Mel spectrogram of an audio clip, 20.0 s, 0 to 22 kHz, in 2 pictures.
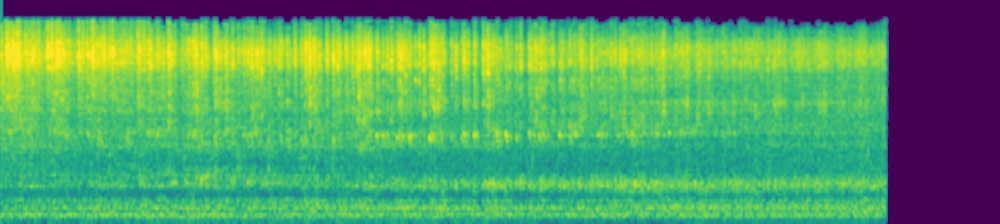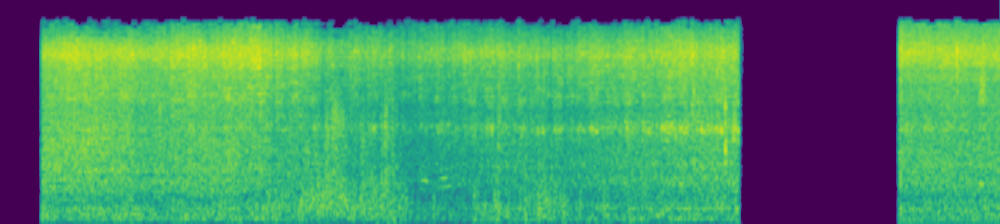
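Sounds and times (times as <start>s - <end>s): pickup exhaust rumbling: 0.0s - 8.9s, 10.4s - 17.4s.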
